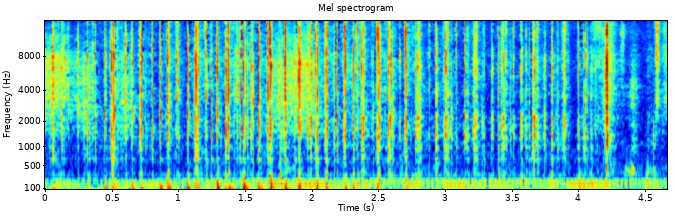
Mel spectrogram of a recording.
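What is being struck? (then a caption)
Paperback book with paper cover. A small black paperback book with a paper cover, a barcode and solid pages is held up and tapped and scratched with fingertips and nails. Soft, dull taps come in quick, uneven bursts over a low, steady hum, with dry scratching sounds in between.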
